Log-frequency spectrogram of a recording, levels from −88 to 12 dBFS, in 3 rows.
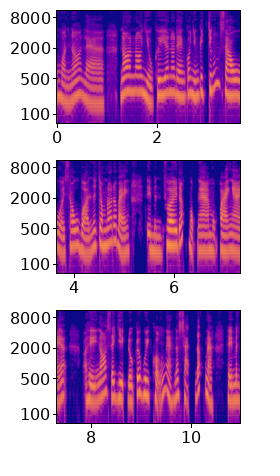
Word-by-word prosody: mình 195 -6 -4
á 230 +5 -2
là 165 -7 -5 0.3
nó 270 +4 +2
nó 280 0 0
nhiều 225 -11 -1
khi 240 +7 +1
á, 265 +1 +1
nó 275 0 -2
đang 230 -2 0
có 255 - -3
những 235 -2 -1
cái 275 0 -3
chứng 335 +7 0
sâu, 240 -6 +2
rồi 175 -4 -1
sâu 230 +7 0
bệnh 165 -4 0
ở - - 0
trong 240 -2 +2
đó 260 +2 +1
đó 290 - 0
bạn 170 -9 +1 0.4
thì 200 - +2
mình 180 -2 -4
phơi 235 -1 +8
đất 275 +6 +1
một 180 - -5
ngà 190 0 +1
một 185 -2 -5
vài 185 -3 +3
ngày 180 -2 +1
á, 225 +2 0 0.3
ờ, 185 - -8
thì 185 -2 +2
nó 235 +7 +1
sẽ 235 -6 -1
diệt 205 -1 +3
được 185 -1 +1
cái 260 - +5
quy 245 -2 +1
khuẩn 220 +5 -2
nè, 250 -11 -2
nó 230 - -1
sạch - - -5
đất 285 +1 -1
nè, 235 -9 +1 0.3
thì 190 -2 +3
mình 190 0 -2
225 Hz, 270 wpm, -23 LUFS, 185-255 Hz, 0.4 s, phơi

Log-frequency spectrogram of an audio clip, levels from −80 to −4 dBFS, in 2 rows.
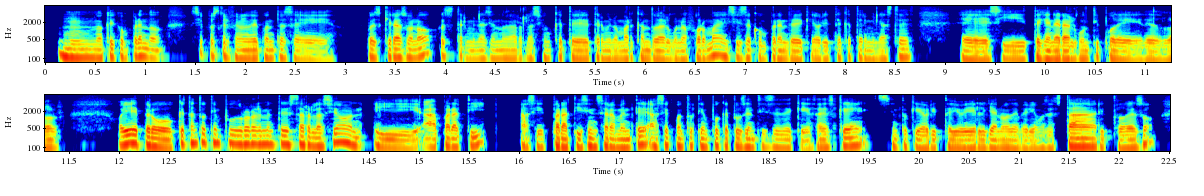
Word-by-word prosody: Mm, 110 -3 +2
okey 110 +1 0
comprendo. 110 -2 -1 0.2
Sí, - - -9
pues - - -6
que - - -2
al 105 - -6
final 105 -1 0
de 105 -1 +1
cuentas, 105 -1 -3
eh, 90 -2 -4 0.3
pues 110 -2 -1
quieras 115 +1 +1
o 110 - +1
no, 140 +8 0
pues 125 +3 -6
termina 100 -2 -5
siendo 105 0 -4
una 100 0 -2
relación 100 0 -7
que - - -5
te 100 -2 -1
terminó 100 -1 -3
marcando 100 +1 -2
de 95 - +3
alguna 95 0 -2
forma, 110 +9 0
y 120 - 0
sí 105 - -4
se 105 +1 -2
comprende 100 0 -2
de 95 0 +1
que 100 - -6
ahorita 95 0 -4
que - - -7
terminaste, 100 +3 -4 0.5
eh, 90 -2 +2
sí 95 -2 -2
te 100 - +2
genera 95 -1 +4
algún 95 +1 0
tipo 100 - -3
de 90 -2 0
de 95 - 0
dolor. 95 +2 0 0.5
Oye, 140 +3 +7
pero, 105 -5 +5
¿qué 145 - +2
tanto 150 +2 0
tiempo 150 0 -1
duró 140 0 +4
realmente 140 0 +2
esta 130 0 +3
relación?, 125 +2 +2
y, 95 -4 0
ah, 105 -1 +3
para 110 -1 +4
ti, 130 +6 -2 0.3
así 105 -2 -2
para 105 -1 +4
ti 105 - -1
sinceramente, 105 +3 +1
hace 120 0 0
cuánto 110 -3 -2
tiempo 110 0 -1
que - - -1
tú 110 - 0
sentiste 105 0 -2
de 100 -1 -1
que: 90 -1 -4
"¿Sabes 100 -1 -2
qué?, 120 +4 +1
siento 100 - -5
que 100 - -1
ahorita 95 +1 -1
yo 95 0 +3
y 95 - +3
él 95 0 +1
ya 100 - +2
no 95 0 0
deberíamos 95 0 -2
estar", 110 +2 +5
y 100 - -3
todo 95 0 -1
eso, 140 +11 -1
105 Hz, 225 wpm, -25 LUFS, 95-115 Hz, 0.5 s, Oye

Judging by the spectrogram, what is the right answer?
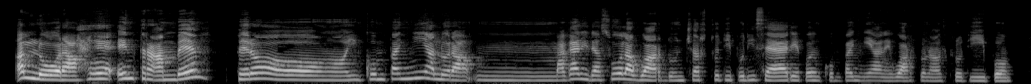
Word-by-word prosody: Allora, 215 -8 +5
ehm, 255 0 +2
entrambe, 270 +5 +2 0.2
però 220 -6 +2
in 205 +1 -7
compagnia 255 +5 -3
allora, 215 -6 -1
mhmm, 190 -2 -11
magari 240 +6 0
da 210 -1 -2
sola 245 +3 +1
guardo 190 -3 -1
un 190 0 -10
certo 200 +1 -8
tipo 200 -2 -11
di 195 +1 -9
serie, 190 -2 0
poi 185 0 -6
in 185 - -11
compagnia 175 0 -9
ne 165 - -10
guardo 165 0 -7
un 170 - -12
altro 165 +1 -11
tipo. 165 -1 -8
200 Hz, 145 wpm, -22 LUFS, 185-240 Hz, 0.2 s, Allora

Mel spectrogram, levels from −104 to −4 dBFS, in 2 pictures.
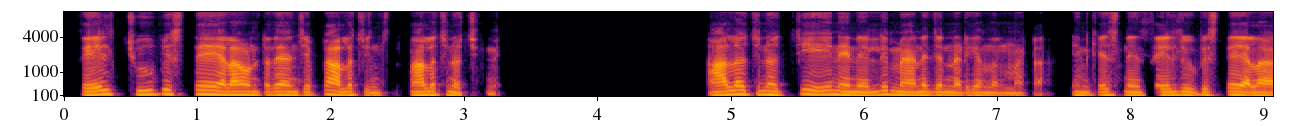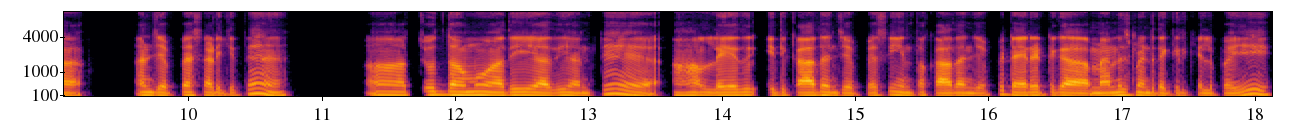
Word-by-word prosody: Sales 155 +5 +1
చూపిస్తే 160 +2 -2 0.2
ఎలా 130 - +5
ఉంటది 130 +1 -1
అని 125 -1 -2
చెప్పి 120 +4 -6
ఆలోచించి 115 -4 -4 0.2
ఆలోచనొచ్చింది. 125 -5 -3 1.6
ఆలోచనొచ్చి 145 0 +1 0.2
నేనెళ్ళి 125 +1 +1
మేనేజర్‌ని 120 -1 +1
అడిగాననమాట. 105 -3 -5 0.3
ఇన్‌‌కేస్ 125 +2 -3
నేను 120 -1 0
సేల్ 125 +1 0
చూపిస్తే 125 +1 -3
ఎలా? 115 -1 +3 0.6
అని 125 -1 +2
జెప్పేసడిగితే 115 - -2 0.9
ఆహ్, 130 -2 +2
చూద్దాము 135 -1 +3
అది, 120 +2 +1 0.2
అది 110 +2 -1
అంటే 115 - -5 0.5
అహా! 115 +2 +1 0.2
లేదు 120 +1 +3 0.2
ఇది 115 0 -6
కాదని 115 +1 +5
చెప్పేసి 110 +1 -6
ఇయనతో 115 0 -3
కాదని 105 0 +3
చెప్పి 125 +9 -8
డైరెక్ట్‌గా 115 0 +3 0.2
మేనేజ్మెంట్ 115 0 0
దగ్గరికెళ్ళిపోయి 105 - -4
120 Hz, 115 wpm, -25 LUFS, 110-130 Hz, 1.6 s, ఎలా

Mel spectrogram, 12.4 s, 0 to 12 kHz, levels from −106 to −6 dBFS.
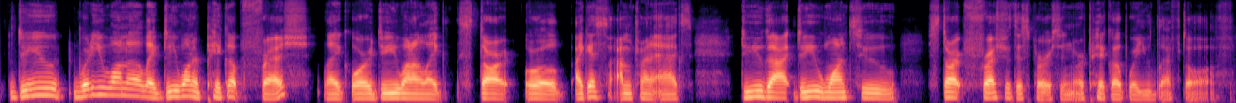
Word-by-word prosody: do 150 +3 0
you 180 -1 0
what 145 +5 +4
do 195 - -4
you 205 0 -3
wanna, 185 -3 +1
like, 135 -5 +2
do 140 +3 -1
you 155 - +2
wanna 160 -4 +4
pick 135 0 -4
up - - +2
fresh, - - -1
like, 110 -1 -1
or 110 -1 +4
do 120 +2 -2
you 120 0 +4
wanna, 115 -2 +3
like, 110 - -2
start, 115 -2 +2
or 110 -2 +3
I 115 - +3
guess 150 -1 -1
I'm 115 - -1
trying 115 -2 -4
to - - -4
ask, 105 0 -6 0.5
do 140 - -1
you 155 +1 +3
got 130 -3 +4
do 135 - -1
you 150 +1 +3
want 135 0 +2
to 120 -4 -4 0.3
start 135 -2 +2
fresh 130 0 +1
with 125 - -7
this 110 0 -5
person, - - -5
or - - -5
pick 110 - -5
up 100 -1 -1
where 100 - -4
you'd 95 0 -11
left - - -9
off? - - -9
130 Hz, 225 wpm, -24 LUFS, 115-150 Hz, 0.5 s, what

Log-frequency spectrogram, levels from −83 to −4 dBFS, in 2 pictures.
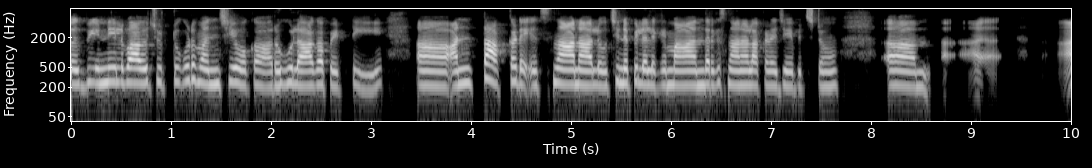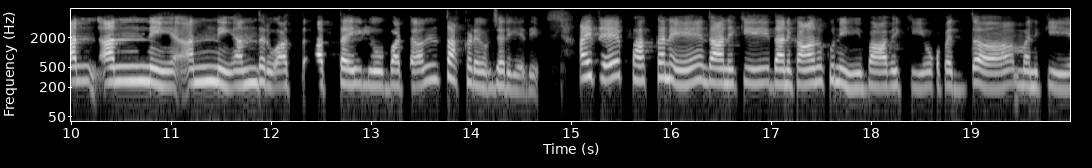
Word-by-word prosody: వి 250 - -2
నీళ్ళ 250 -1 0
బావి 235 0 +5
చుట్టూ 255 0 -9
గూడా 280 +1 -2
మంచి 225 +2 -3
ఒక - - -21 0.2
అరుగులాగా 215 0 +1
పెట్టి, 200 0 -8 0.6
ఆహ్, 210 -1 +4
అంతా 240 +5 +3
అక్కడే 260 -4 -2 0.2
స్నానాలు 225 -3 +5
చిన్నపిల్లలకి, 225 -3 -1
మా 215 - +3
అందరికీ 220 +2 -3
స్నానాలు 215 0 +2
అక్కడే 210 0 -5
జేపించటం. 205 0 -6 0.6
ఆహ్, 205 -2 +3 1.5
అన్ 265 +1 +3 0.3
అన్ని, 265 -2 +2 0.3
అన్ని 255 -1 0 0.2
అందరూ 240 -1 -2
అత్త 215 - -6 0.2
అత్తయ్యలు 230 -2 -1
బట్ట 215 0 -2
అంతా 285 +4 -1
అక్కడే 240 -3 -5 0.2
జరిగేది. 180 -4 -7 0.5
అయితే, 310 -3 +1 0.3
పక్కనే 270 -2 +1 0.3
దానికి, 235 0 +1 0.2
దానికి 225 0 +2
ఆనుకుని 245 -1 -1 0.2
బావికి 205 -1 -2
ఒక 205 - -12
పెద్ద 185 0 -8 0.5
మనకి 205 0 -6
225 Hz, 115 wpm, -22 LUFS, 210-250 Hz, 1.5 s, బావి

